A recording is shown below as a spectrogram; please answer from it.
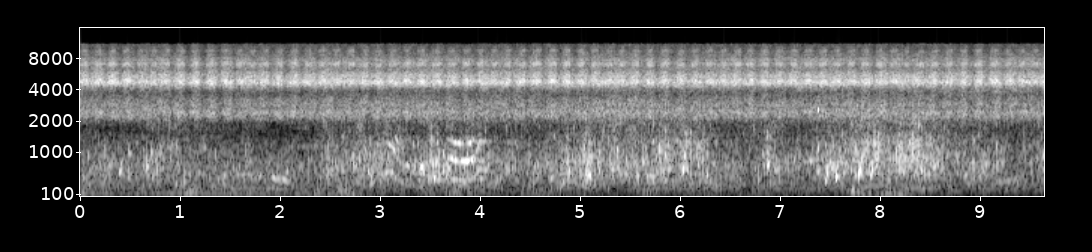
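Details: Continuous shrill cicada chorus on Badija Island in Croatia, a steady high-pitched buzz with a slight rapid pulsing, over gentle sea wash and light water splashing.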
